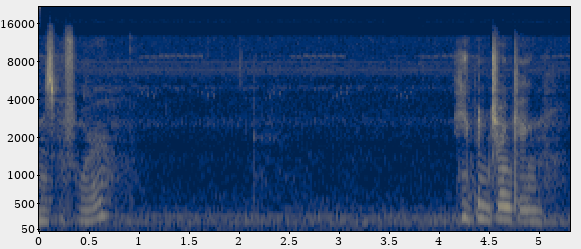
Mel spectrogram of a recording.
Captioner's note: crickets chirping; tense music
